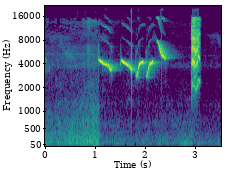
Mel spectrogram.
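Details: Papa-capim seedeater (Sporophila nigricollis) giving its siu siu style song, paired with a female calling to stimulate the male: five fast, high, slurred whistles rising at the end, followed by a single sharp click.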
